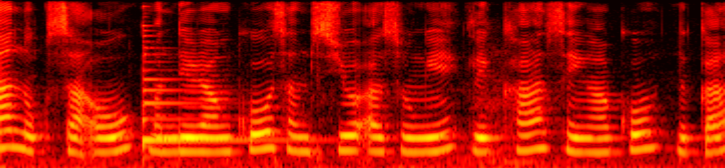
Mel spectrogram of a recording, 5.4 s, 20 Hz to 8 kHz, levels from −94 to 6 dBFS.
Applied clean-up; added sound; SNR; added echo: none; Plucked string instrument; 10 dB; none.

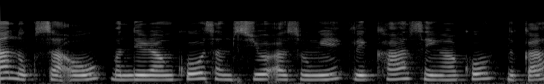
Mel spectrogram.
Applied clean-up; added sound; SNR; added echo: neural mask model Resemble Enhance denoiser.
